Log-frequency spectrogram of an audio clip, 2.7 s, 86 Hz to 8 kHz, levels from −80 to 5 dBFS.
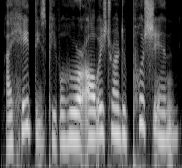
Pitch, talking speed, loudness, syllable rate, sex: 200 Hz, 240 wpm, -17 LUFS, 5.9 syllables/s, female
